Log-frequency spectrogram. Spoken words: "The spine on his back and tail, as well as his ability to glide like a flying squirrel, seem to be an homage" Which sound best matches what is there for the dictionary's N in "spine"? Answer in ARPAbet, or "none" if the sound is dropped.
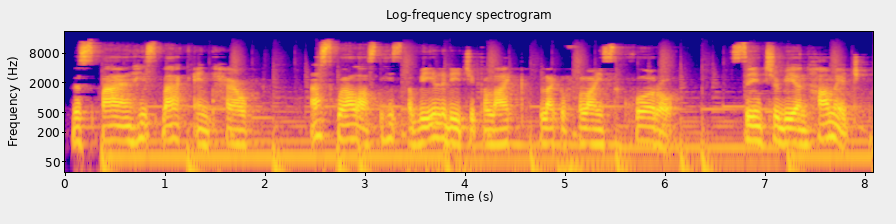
none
